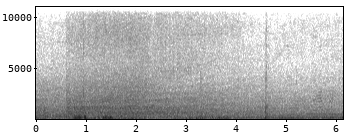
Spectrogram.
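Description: Outdoor traffic ambience, a steady hiss, with gusts of wind buffeting the microphone about a second in.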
